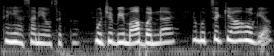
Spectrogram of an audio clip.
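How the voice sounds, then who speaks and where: A woman's voice: fairly high pitch, steady tone, a little fast, warm tone, close to an everyday voice. A woman voicing a proud young daughter-in-law in a melodramatic cartoon family drama. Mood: anguished.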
